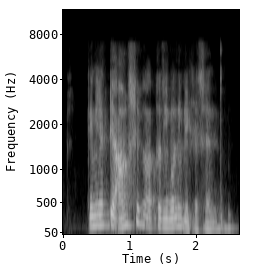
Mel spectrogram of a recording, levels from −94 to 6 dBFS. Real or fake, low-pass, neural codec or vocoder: fake; 7.2 kHz; codec, 16 kHz, 2 kbps, FreqCodec, smaller model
